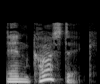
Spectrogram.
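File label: "encaustic", British English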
